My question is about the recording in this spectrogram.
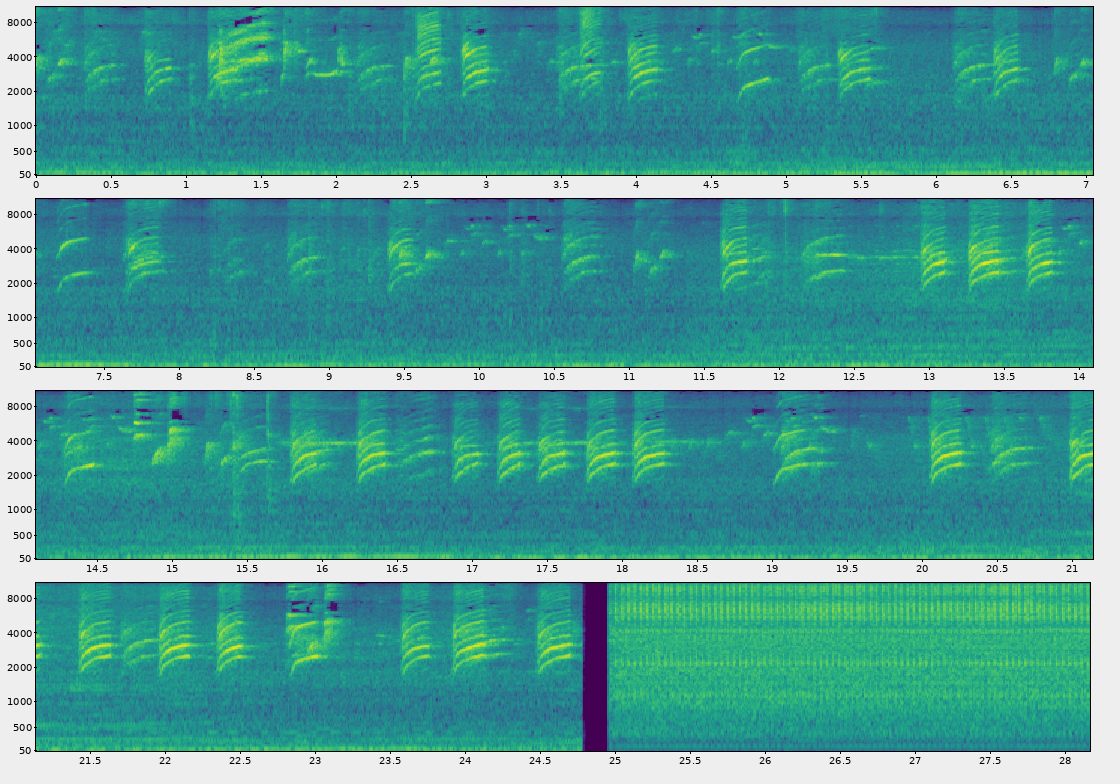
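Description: European goldfinches twittering in rapid runs of short, high chirps, over a low rumble. Near the end the birdsong cuts off suddenly and steady music takes over.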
